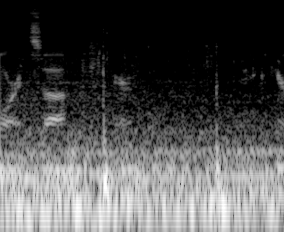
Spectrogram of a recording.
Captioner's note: window rolling up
